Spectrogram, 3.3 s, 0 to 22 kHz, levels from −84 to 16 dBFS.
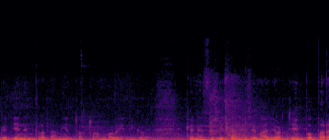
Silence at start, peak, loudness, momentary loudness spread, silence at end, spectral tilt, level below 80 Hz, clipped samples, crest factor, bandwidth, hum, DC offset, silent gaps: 0 s; -14 dBFS; -30 LUFS; 8 LU; 0 s; -8.5 dB/octave; -46 dBFS; under 0.1%; 14 dB; 10.5 kHz; none; under 0.1%; none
